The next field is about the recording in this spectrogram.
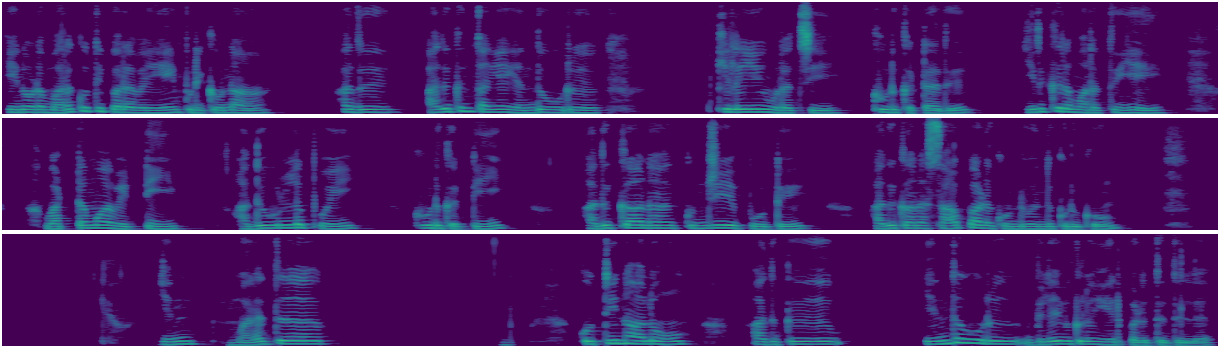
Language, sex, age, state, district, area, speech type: Tamil, female, 18-30, Tamil Nadu, Tiruvallur, rural, spontaneous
